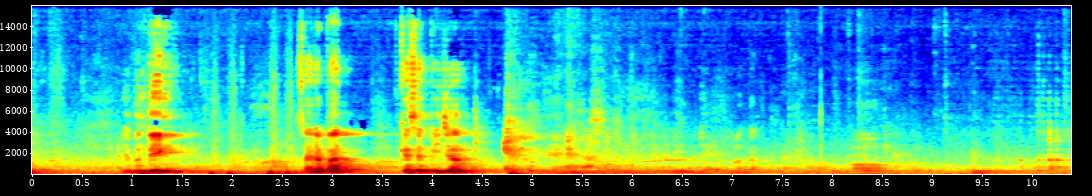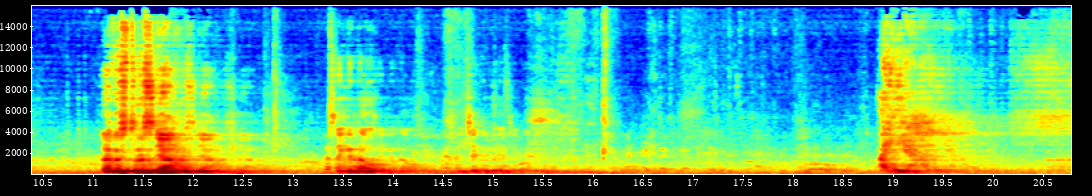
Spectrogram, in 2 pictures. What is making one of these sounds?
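A man talks into a microphone through loudspeakers.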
